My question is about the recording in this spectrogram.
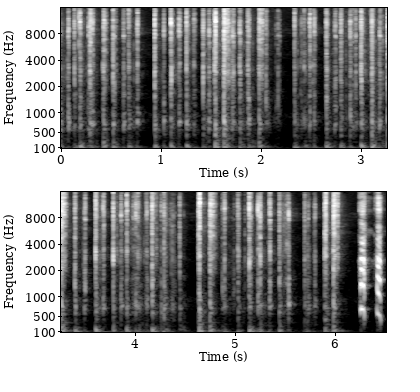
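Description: Rapid computer-keyboard typing: a dense, uneven run of keystroke clicks, pausing briefly a few times.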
